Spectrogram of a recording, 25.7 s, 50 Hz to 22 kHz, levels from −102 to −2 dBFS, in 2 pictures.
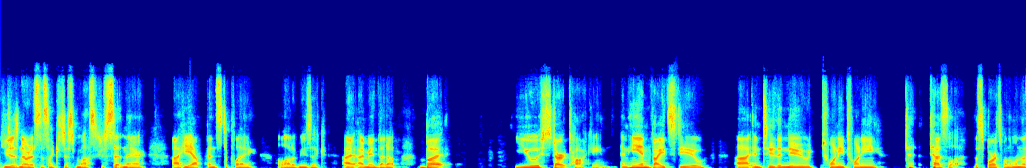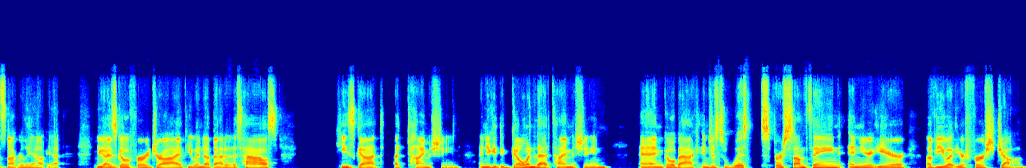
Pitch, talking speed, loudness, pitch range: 120 Hz, 215 wpm, -25 LUFS, 105-145 Hz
